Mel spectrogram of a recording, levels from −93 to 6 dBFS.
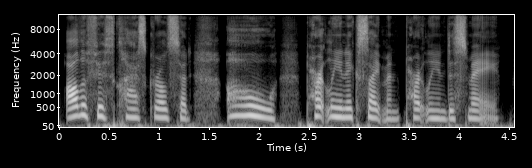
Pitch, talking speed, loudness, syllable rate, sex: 225 Hz, 170 wpm, -21 LUFS, 5.2 syllables/s, female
